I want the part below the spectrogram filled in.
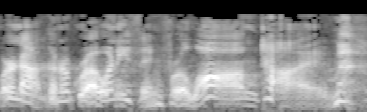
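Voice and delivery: rough, high, creaky little dwarf voice. Voicing little dwarf fruit trees during a talk, in a dwarf voice. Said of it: "so they talk like this".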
